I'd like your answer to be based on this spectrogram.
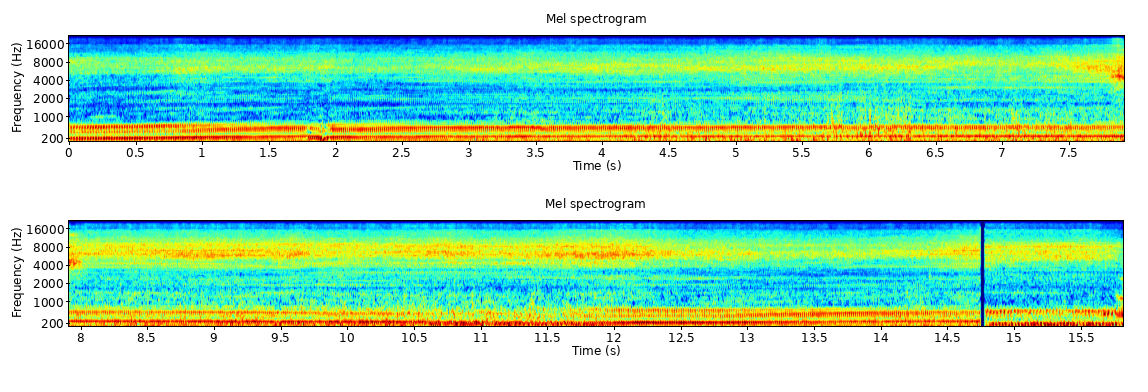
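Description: Motorcycles ride on the road toward a cars-and-coffee car show, a loud continuous engine drone with shifting pitch as the rider changes gear and speed, heavy wind rumble underneath.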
